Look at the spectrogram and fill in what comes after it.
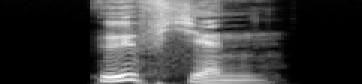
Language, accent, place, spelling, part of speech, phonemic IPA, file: German, Germany, Berlin, Öfchen, noun, /ˈøːfçən/, De-Öfchen.ogg
- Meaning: diminutive of Ofen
